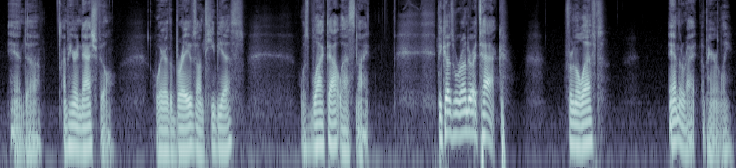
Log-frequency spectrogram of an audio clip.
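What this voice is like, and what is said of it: Rough, slightly sickly voice. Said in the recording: “my voice is a little bit crap. I've been a little under the weather.”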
